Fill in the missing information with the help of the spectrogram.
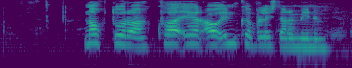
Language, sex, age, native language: Icelandic, male, 13, Icelandic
